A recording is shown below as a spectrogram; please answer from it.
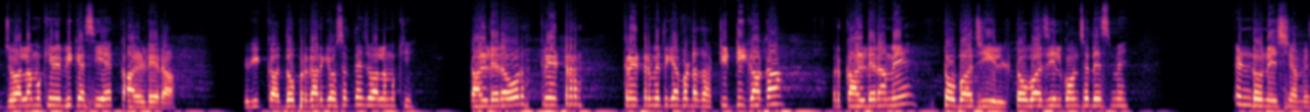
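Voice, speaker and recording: A man teaching a geography class, firing quick questions at his students and repeating the answers himself. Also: high voice, bright, forceful tone, clear, resonant tone, rough recording.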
